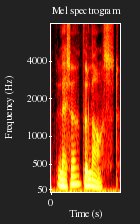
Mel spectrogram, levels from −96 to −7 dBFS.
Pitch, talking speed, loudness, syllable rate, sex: 115 Hz, 130 wpm, -17 LUFS, 3.5 syllables/s, male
